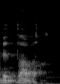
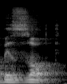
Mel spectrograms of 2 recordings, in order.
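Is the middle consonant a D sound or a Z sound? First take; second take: D sound; Z sound. First: The middle consonant is a d sound. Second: The middle consonant is a z sound. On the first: "she actually says" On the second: "is what I would say"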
